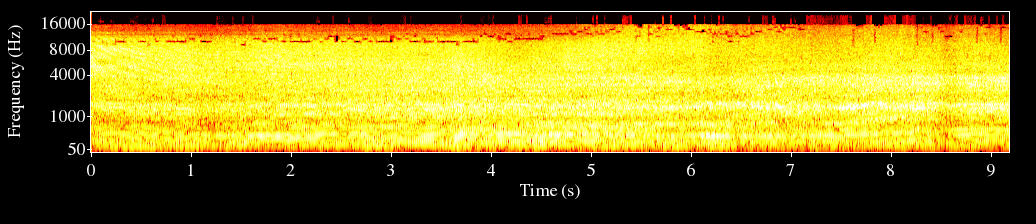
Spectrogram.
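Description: A car doing a burnout at the Rockynats 06 burnout finals, engine roaring at steady high revs while the tires squeal continuously and loudly throughout.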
